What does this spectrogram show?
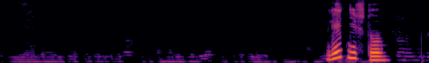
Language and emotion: Russian, neutral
